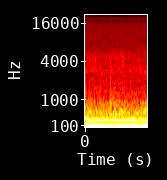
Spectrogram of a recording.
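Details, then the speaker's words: 20-year-old Hotpoint 6834 dishwasher that wasn't draining, drain pump removed, cleaned and refitted: steady, even low hum with no rattle, gurgle or grinding; now draining normally after the repair. "there we go it's now draining"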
